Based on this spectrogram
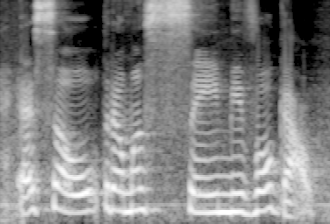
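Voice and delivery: usual speaking voice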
